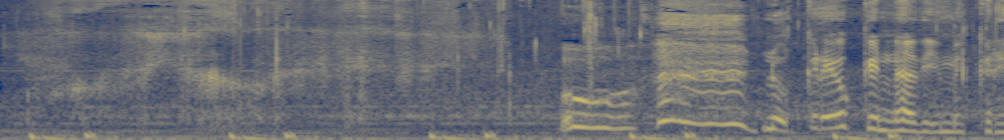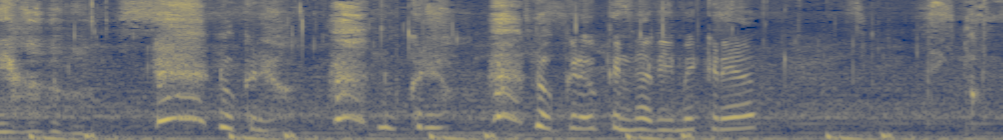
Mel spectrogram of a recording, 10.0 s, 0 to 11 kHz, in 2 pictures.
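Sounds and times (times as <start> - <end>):
deep heartbeat-like pulse in paired thumps through living room walls: 0.0 - 10.0
low hum: 0.0 - 10.0
speech: 2.8 - 9.1.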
